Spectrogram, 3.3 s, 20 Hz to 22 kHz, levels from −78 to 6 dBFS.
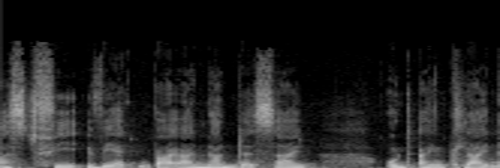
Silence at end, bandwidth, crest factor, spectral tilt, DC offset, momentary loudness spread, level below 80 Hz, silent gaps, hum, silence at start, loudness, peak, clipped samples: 0 s; 16.5 kHz; 18 dB; -5 dB/octave; under 0.1%; 8 LU; -52 dBFS; none; none; 0 s; -20 LUFS; -2 dBFS; under 0.1%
